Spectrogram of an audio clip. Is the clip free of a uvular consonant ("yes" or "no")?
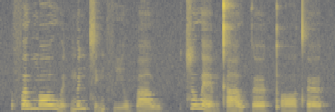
yes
